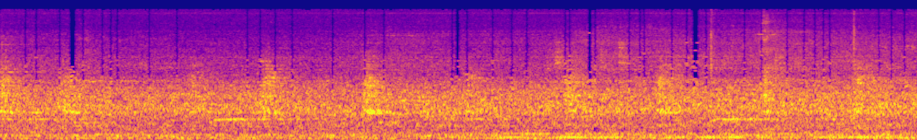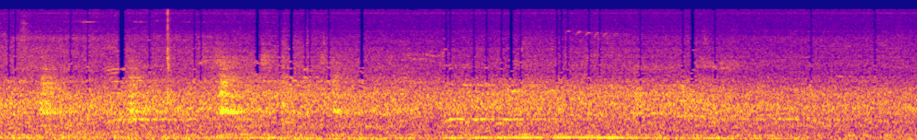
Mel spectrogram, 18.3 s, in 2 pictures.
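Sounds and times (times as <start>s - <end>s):
city street traffic rumble: 0.0s - 18.3s
low engine drones: 0.0s - 18.3s.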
